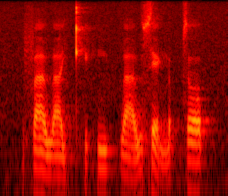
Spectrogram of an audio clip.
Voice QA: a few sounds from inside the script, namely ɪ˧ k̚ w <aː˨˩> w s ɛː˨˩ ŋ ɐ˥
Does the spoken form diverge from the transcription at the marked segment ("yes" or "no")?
yes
